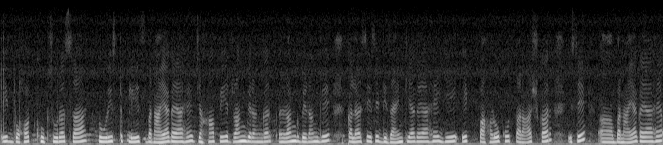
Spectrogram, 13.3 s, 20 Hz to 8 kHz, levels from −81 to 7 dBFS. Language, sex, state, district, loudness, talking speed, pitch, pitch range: Hindi, female, Jharkhand, Sahebganj, -15 LUFS, 145 wpm, 235 Hz, 225-245 Hz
